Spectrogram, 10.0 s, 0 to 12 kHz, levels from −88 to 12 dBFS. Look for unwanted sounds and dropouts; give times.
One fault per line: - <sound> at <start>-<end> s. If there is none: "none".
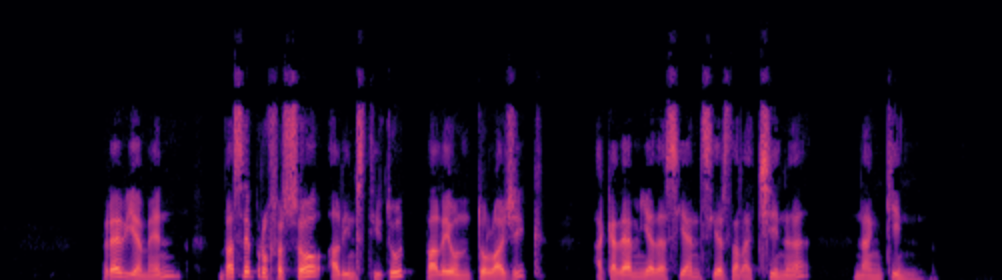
none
